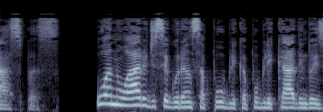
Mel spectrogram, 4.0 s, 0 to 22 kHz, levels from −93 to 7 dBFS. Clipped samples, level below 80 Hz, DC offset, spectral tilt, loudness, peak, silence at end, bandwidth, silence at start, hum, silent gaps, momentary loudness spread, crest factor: under 0.1%; -64 dBFS; under 0.1%; -4 dB/octave; -21 LUFS; -4 dBFS; 0 s; 13.5 kHz; 0 s; none; 0.86-1.12 s; 16 LU; 18 dB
